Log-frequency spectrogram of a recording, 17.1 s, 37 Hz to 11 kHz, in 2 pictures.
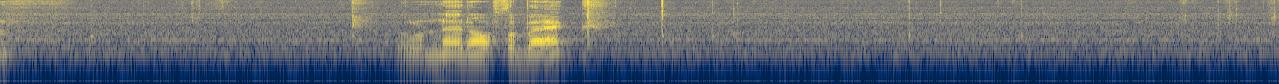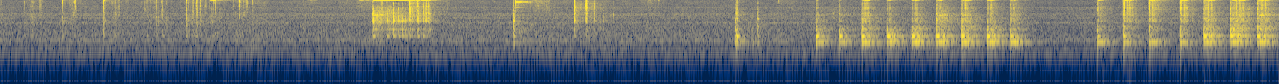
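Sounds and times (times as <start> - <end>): lock parts clinking: 8.7 - 10.3.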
